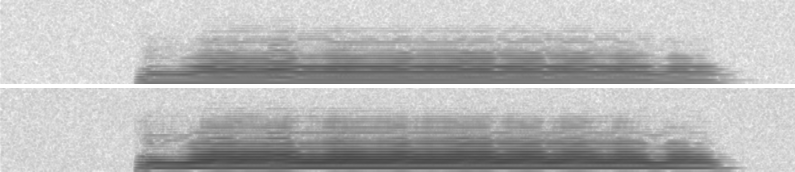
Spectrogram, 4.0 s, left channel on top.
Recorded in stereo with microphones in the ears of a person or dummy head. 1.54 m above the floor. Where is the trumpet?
45° right (ahead or behind), 0.9 m.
